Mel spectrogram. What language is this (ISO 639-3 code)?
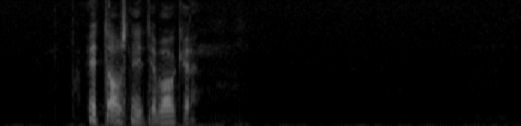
nor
